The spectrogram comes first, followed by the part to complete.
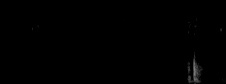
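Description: Near silence with a few faint computer clicks, the loudest one just before the end.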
